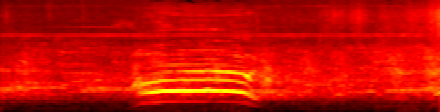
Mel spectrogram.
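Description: A hunting dog howling: one long, level-pitched howl of about a second near the middle, rising in at the start and dropping away at the end.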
